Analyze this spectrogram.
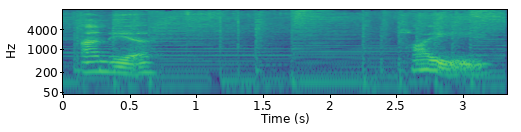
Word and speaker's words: Ania Haie: are from the brand now I would pronounce that Ania Haie, A-N-I-A, that sounds like Ania to me, H-A-I-E, K-E, Haie.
